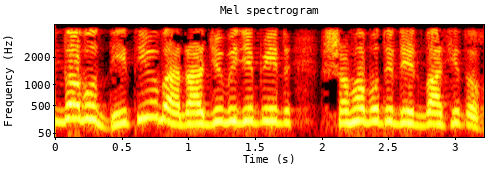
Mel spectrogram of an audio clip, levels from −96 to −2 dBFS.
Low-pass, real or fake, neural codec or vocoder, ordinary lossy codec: 3.6 kHz; real; none; none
